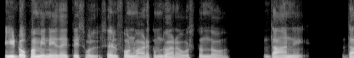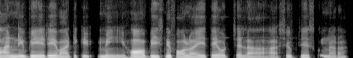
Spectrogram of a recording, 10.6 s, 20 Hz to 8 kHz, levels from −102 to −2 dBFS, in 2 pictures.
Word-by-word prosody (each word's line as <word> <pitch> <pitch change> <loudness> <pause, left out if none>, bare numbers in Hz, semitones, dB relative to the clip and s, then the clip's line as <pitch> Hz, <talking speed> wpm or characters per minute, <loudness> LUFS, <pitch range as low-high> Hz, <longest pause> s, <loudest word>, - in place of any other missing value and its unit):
ఈ - - +9
డోపమిన్ 130 +6 +6
ఏదైతే 125 0 +1
సొల్ 110 -1 -3
cell 110 -1 +1
phone 130 0 +2
వాడకం 125 0 -3
ద్వారా 115 -1 -1
వస్తుందో, 100 -2 -6 0.9
దాన్ని, 120 +3 0 0.8
దాన్ని 125 +6 +3
వేరే 125 +4 +4
వాటికి 125 -1 -4 0.3
మీ 115 0 0 0.3
హాబీస్‌ని 120 +5 +3
ఫాలో 120 0 0
అయితే 120 0 -2
వచ్చేలా 110 +1 -6 0.5
షిఫ్ట్ 110 -2 -6
చేసుకున్నారా? 110 +1 -8
120 Hz, 115 wpm, -21 LUFS, 110-125 Hz, 0.9 s, ఈ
